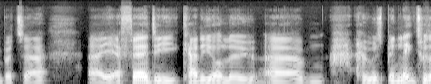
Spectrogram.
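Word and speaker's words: Kadıoğlu: I don't think you pronounced the G. Our Turkish listeners might be able to give me a better pronunciation, but yeah, Ferdi Kadioglu, who has been linked with Arsenal before.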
